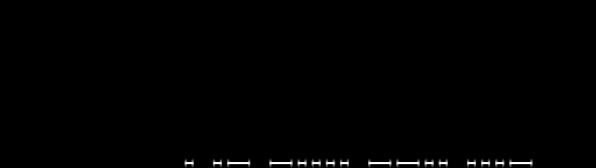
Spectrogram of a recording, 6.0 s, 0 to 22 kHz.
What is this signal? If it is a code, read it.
Morse code, heard as a keyed tone, about 17 wpm, 700 Hz. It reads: EA6ZV
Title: DXCC-100 Call Signs - 5 Characters - 17wpm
